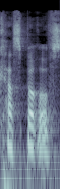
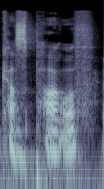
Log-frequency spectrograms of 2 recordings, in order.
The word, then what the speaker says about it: Kasparov: Es äh, spricht sich Kasparov aus. – Nicht Kasparov, sondern Kasparov.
